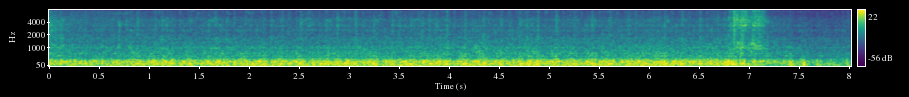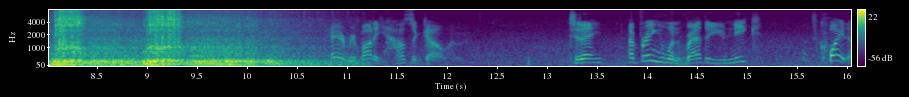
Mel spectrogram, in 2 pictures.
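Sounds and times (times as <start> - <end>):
engine exhaust low rumble: 0.0 - 11.2.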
